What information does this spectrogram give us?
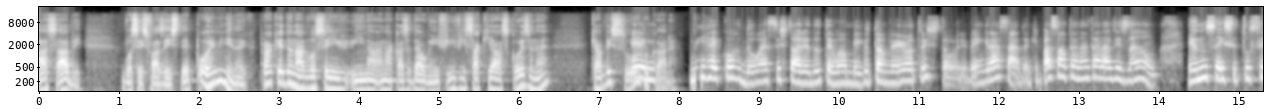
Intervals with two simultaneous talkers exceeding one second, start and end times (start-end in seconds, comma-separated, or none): none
